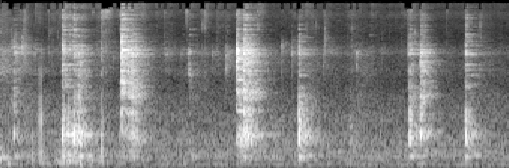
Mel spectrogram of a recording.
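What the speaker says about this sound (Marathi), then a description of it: "खरपूस भाजून घ्यायचं तुपामध्ये" A spoon scrapes and clinks against a metal pan while semolina roasts in ghee, giving a series of sharp, irregular stirring knocks and scrapes, close and fairly crisp with quiet gaps between them.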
